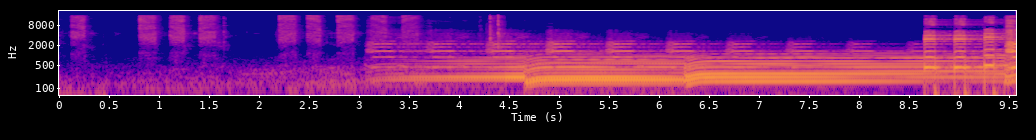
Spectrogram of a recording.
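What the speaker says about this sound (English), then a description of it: "I'm going to go ahead and start painting this one as well." Short hissing bursts of primer sprayed onto a Nissan 300ZX brake caliper, several quick spurts in a row, followed by a sustained tonal drone that dominates the rest.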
